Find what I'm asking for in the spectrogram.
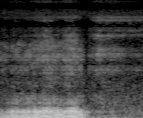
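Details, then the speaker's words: Snoring in a sleeping dog named Riley during the morning: a single deep, rumbling, low-pitched breath sound, then quiet. "Riley snoring away the morning."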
